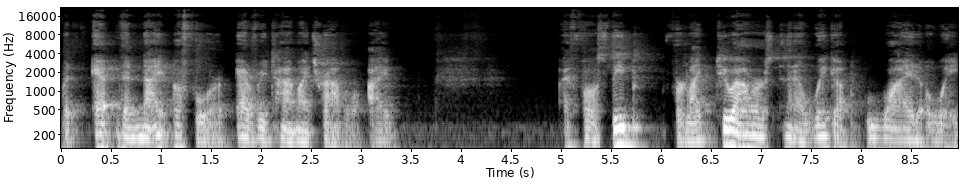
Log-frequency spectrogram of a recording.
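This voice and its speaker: The speaker is soft-spoken and somewhat breathy, moving at a fairly slow pace with long, frequent pauses and ordinary pitch variation. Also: man, very deep, low pitch for a man. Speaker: podcast host. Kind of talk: casual monologue. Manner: halting.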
